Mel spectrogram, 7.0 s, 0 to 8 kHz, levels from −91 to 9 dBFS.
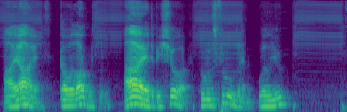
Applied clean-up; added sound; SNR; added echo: neural separator model SepFormer DNS4.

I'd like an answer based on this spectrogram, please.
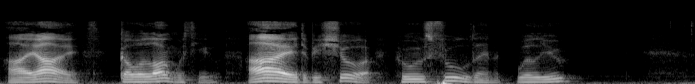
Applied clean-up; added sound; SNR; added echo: none; none; none; none.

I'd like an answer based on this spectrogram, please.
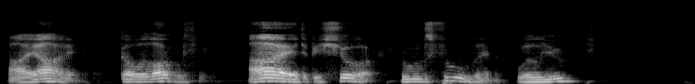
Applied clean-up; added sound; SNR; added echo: neural mask model DeepFilterNet 3.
